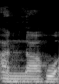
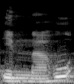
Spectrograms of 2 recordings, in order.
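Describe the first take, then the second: First: The word begins with an 'a' vowel. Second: The word begins with an 'i' vowel. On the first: It is read as standing for a verbal noun. "membaca hamzahnya fathah, berarti bacanya idzan annahu" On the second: It starts a new clause. "hamzanya dibaca kasroh sehingga bacanya idzan innahu"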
